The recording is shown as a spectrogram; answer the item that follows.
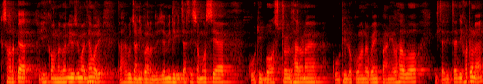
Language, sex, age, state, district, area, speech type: Odia, male, 18-30, Odisha, Nayagarh, rural, spontaneous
